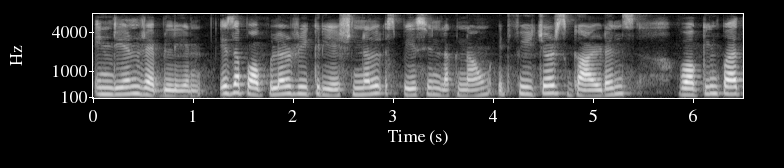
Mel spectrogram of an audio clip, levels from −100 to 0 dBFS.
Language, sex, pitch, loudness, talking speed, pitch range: English, female, 225 Hz, -18 LUFS, 140 wpm, 200-245 Hz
